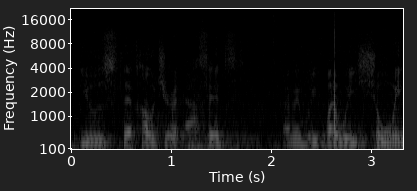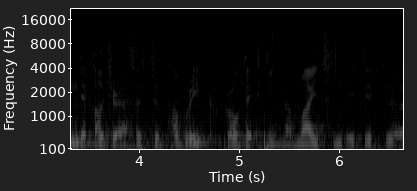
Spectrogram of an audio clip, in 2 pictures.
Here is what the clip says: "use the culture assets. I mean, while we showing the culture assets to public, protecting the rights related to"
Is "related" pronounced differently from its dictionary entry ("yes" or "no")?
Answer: yes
